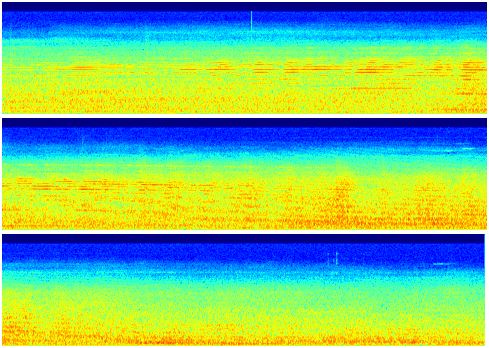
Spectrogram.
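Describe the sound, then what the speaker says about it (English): Cessna Citation Latitude business jet taking off at night from an airport, a loud sustained jet roar with shifting whine as it passes and climbs, steady and unbroken with no talk. "Well, that was a Cessna Citation Latitude."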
